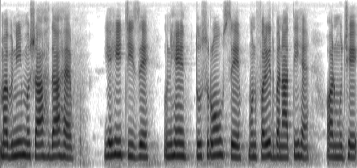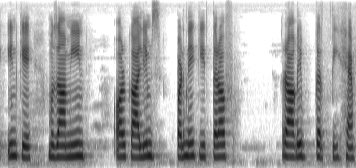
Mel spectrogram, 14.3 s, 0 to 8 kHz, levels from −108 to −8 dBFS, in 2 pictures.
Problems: none marked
